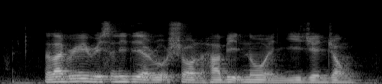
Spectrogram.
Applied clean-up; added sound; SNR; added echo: none; none; none; none.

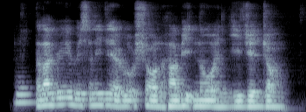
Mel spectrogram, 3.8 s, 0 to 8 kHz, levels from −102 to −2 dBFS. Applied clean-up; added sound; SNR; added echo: neural mask model DeepFilterNet 3.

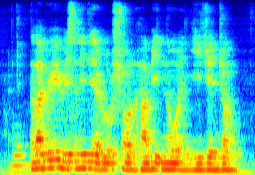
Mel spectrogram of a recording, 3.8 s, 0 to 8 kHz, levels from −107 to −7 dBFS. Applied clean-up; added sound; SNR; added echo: none; Brass instrument; 14 dB; reverberation time 0.3 s.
